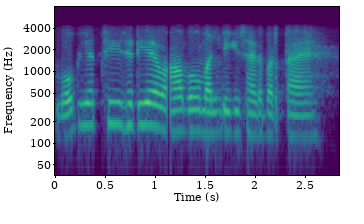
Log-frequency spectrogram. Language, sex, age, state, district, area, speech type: Hindi, male, 18-30, Rajasthan, Bharatpur, urban, conversation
